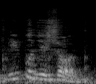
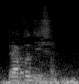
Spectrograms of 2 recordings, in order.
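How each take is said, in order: First: The first vowel sounds like ee. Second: The first vowel is a short uh. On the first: The speaker calls it wrong. "এটা আমরা উচ্চারণ করি কি" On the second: The speaker calls it right. "এটাকে বলা হয় প্রাপোজিশন। কি বলা হয়"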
